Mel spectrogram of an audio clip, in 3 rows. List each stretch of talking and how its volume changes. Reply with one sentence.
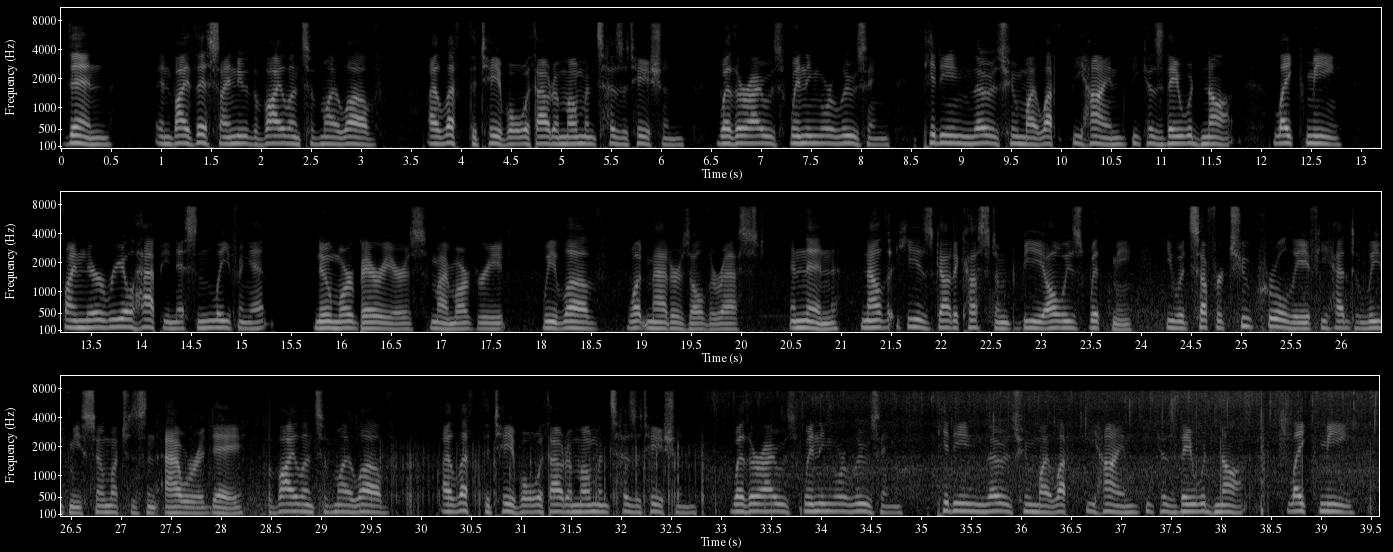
You can hear the talking from 0.0 to 39.5 s, at a steady volume.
